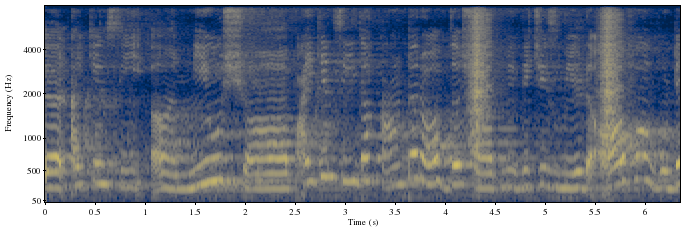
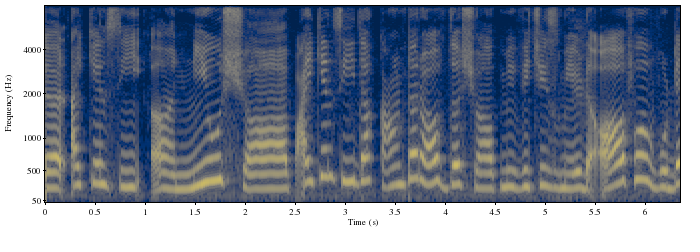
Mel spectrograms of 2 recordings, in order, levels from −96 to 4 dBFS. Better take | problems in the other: second | background sound (Whoosh, swoosh, swish); 3 dB below the speech // room echo; dies away in 2.3 s

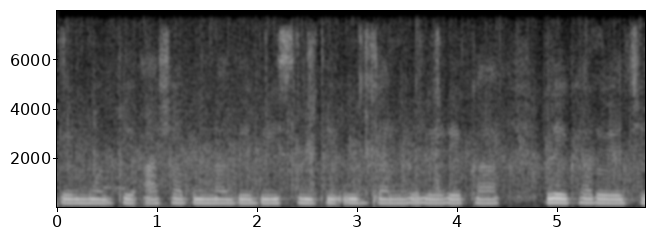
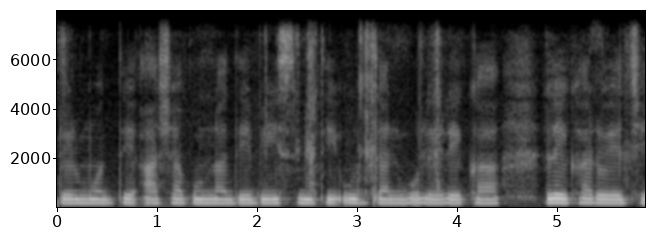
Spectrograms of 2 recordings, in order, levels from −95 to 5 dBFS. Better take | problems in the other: second | background sound (Applause); 19 dB below the speech

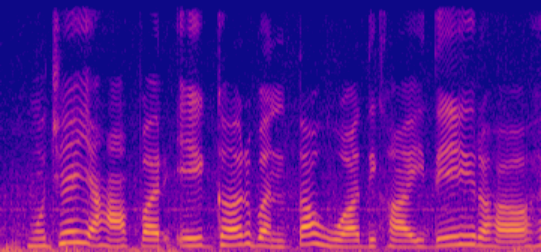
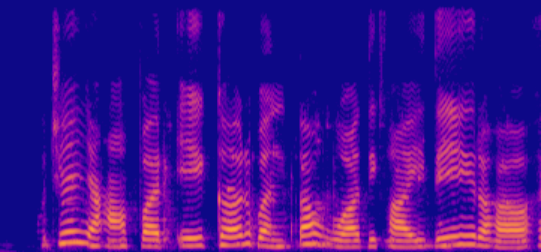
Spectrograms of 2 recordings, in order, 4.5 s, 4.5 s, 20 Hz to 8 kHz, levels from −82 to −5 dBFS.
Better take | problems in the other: first | noise reduction (neural mask model DeepFilterNet 3)

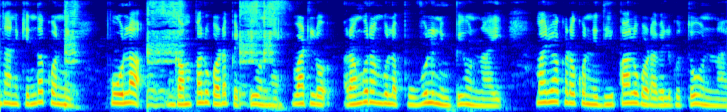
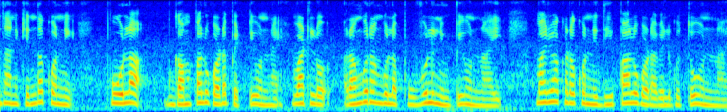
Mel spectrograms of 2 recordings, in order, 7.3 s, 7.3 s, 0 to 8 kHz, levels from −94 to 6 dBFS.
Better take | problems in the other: second | noise reduction (classical method log-MMSE)

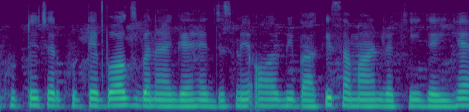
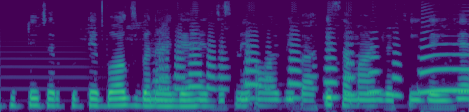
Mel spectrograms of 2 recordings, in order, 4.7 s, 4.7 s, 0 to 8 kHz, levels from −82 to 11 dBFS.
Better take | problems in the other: first | noise reduction (classical method spectral subtraction)

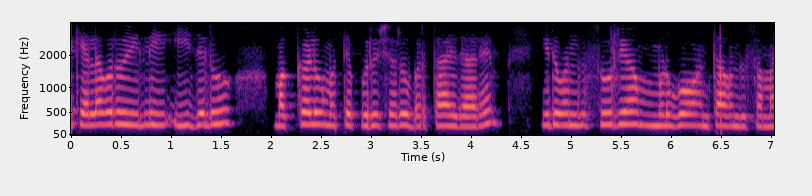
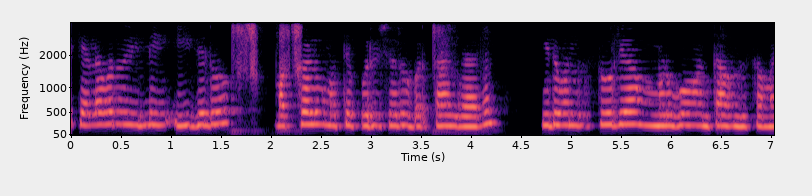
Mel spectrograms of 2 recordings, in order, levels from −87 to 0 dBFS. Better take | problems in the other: first | noise reduction (neural mask model DeepFilterNet 3)

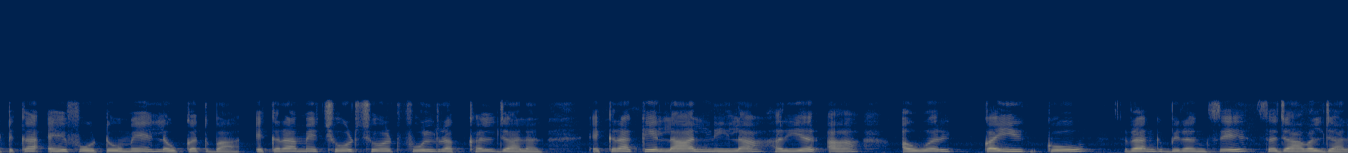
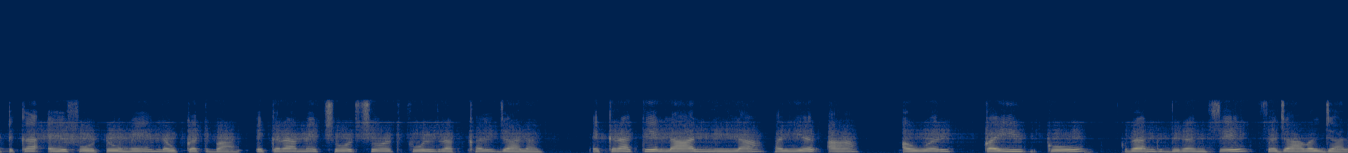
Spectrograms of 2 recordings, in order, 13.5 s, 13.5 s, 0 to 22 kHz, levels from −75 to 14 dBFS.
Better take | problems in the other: first | noise reduction (neural mask model RNNoise)

